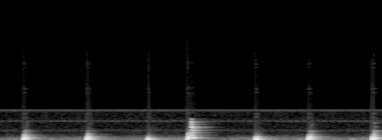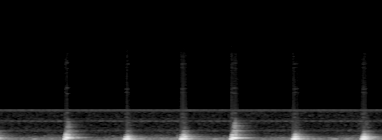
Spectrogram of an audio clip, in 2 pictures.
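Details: Pembroke Welsh Corgi barking at neighbours outside next door, a run of twelve short, punchy barks roughly one second apart, a few rising higher and harsher, over a low background hum in a small room.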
